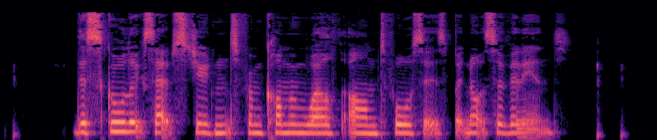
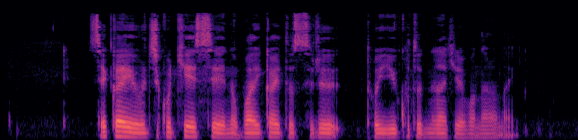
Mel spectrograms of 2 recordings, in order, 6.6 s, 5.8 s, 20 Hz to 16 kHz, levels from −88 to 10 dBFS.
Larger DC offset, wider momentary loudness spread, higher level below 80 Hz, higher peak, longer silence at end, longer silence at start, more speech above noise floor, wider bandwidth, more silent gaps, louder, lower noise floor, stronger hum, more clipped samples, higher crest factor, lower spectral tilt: neither; second, 9 LU vs 14 LU; first, -56 dBFS vs -68 dBFS; first, -2 dBFS vs -8 dBFS; first, 0.95 s vs 0.65 s; second, 0.75 s vs 0.9 s; first, 61 dB vs 44 dB; about the same, 11.5 kHz vs 11.5 kHz; neither; first, -18 LUFS vs -28 LUFS; first, -78 dBFS vs -72 dBFS; neither; neither; about the same, 18 dB vs 22 dB; about the same, -4 dB/octave vs -4 dB/octave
